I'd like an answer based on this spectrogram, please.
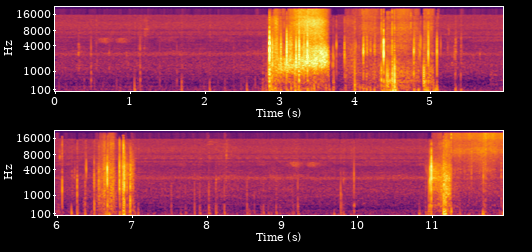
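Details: Loud crackling, rustling bursts around three to four seconds in, again near seven and eleven seconds, over a quiet background; no animal voice is heard.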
